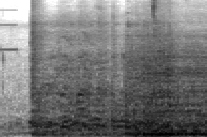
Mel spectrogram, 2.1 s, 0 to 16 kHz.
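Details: 6M70-T7 tractor head, 16-speed, previously cranking with no start, after repair: catches almost at once on the key and settles into a steady, even diesel run; healthy start.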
